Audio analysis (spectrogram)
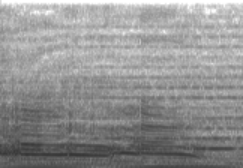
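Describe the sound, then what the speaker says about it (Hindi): Strange, eerie screaming effect that echoes and wavers, a drawn-out tonal wail over a steady low hum, fading slightly at the end. "हवा में एक अजीब सी चीखने की आवाज गूंजने लगी"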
